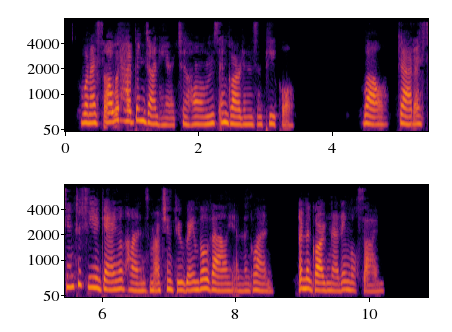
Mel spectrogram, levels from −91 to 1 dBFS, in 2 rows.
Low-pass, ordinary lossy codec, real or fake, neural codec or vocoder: 7.2 kHz; MP3, 32 kbps; fake; codec, 32 kHz, 1.9 kbps, SNAC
